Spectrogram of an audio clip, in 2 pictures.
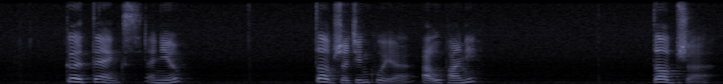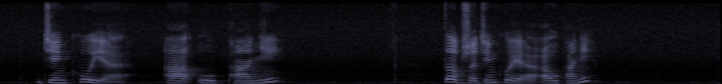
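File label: Good thanks and you, Polish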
